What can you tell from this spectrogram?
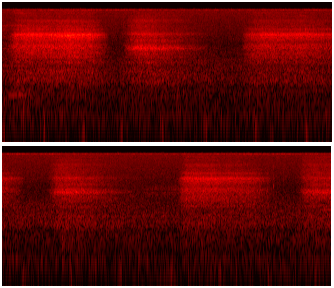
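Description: Slow breathing in and out through one nostril: about three breaths, each in-breath and out-breath a soft airy hiss lasting a second or two, the hiss alternating between a higher and a lower pitch.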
